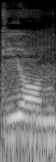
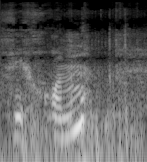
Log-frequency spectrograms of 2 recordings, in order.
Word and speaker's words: Gijón: had another lovely warm showers stay here in, I was pronouncing it Gijón, but it's Gijón.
